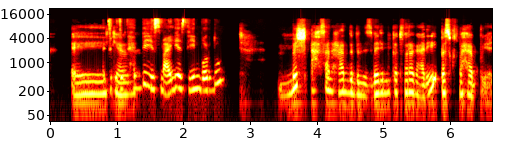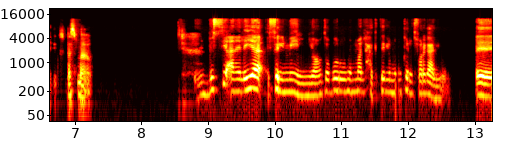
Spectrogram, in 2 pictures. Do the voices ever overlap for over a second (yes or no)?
no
